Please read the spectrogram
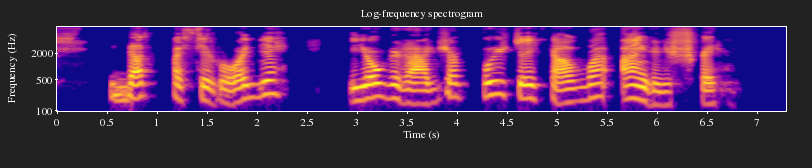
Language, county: Lithuanian, Klaipėda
